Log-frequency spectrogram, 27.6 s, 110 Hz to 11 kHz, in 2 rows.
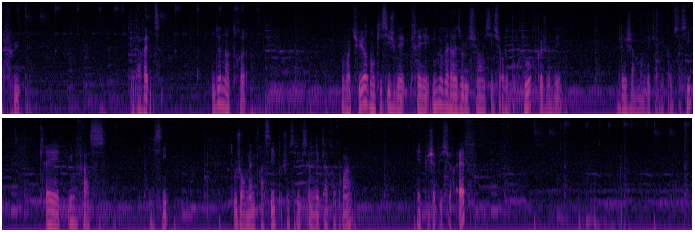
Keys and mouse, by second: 9.6 ctrl+r, 12.4 g, 15.0 click, 19.2 f, 20.4 a.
